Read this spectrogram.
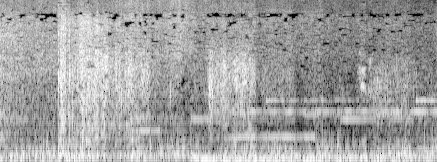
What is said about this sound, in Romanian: Pentru a asigura o intervenție în condiții de siguranță, specialiștii au evacuat explozivul la centrul de tragere din orașul Vulcănești, unde s-a efectuat detonarea controlată.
